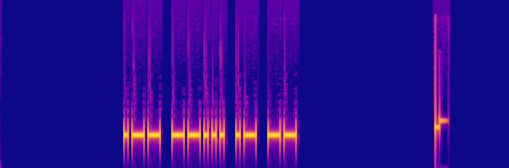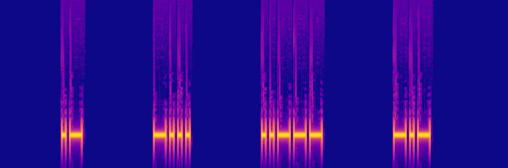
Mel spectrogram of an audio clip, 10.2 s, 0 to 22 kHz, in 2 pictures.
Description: Morse code, heard as a keyed tone, about 30 wpm, spaced as for 15 wpm, 700 Hz. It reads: W7AM AB2K
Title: USA Call Signs - 4 Characters - 6x Character Spacing - 30wpm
